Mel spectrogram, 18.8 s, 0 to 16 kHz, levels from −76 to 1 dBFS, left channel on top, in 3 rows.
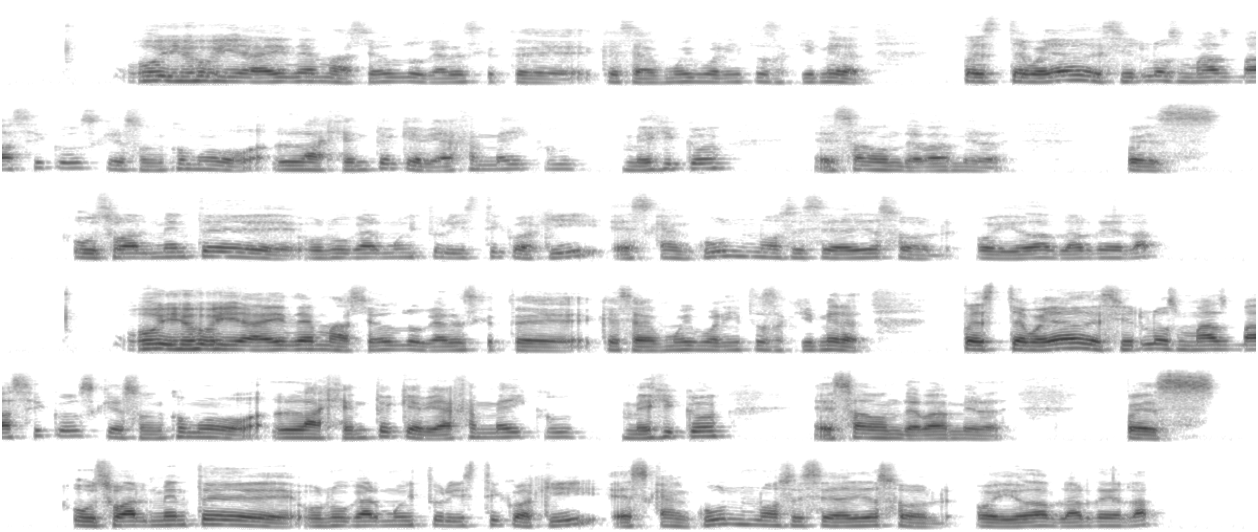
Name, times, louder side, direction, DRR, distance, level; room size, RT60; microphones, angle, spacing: voice 1, 0.6-9.9 10.3-11.6 11.9-12.3 12.9-18.3, right 4 dB, 50° right, 0.5 m, -31 dB
3.9 x 2.7 x 2.3 m
head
